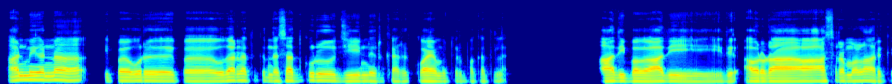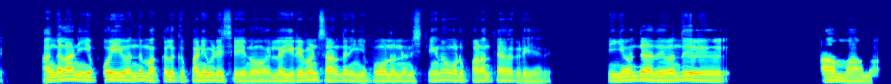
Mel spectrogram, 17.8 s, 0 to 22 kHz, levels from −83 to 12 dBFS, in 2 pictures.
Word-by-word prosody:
ஆன்மீகன்னா, 150 0 +3 0.5
இப்ப 120 +2 -5 0.2
ஒரு 120 -1 +1 0.3
இப்ப 110 0 -8 0.3
உதாரணத்துக்கு 125 -1 -1
இந்த 115 -1 -2
சத்குருஜின்னு 115 -3 -1
இருக்காரு 100 0 -8
கோயம்புத்தூர் 100 -2 -1
பக்கத்தில, - - -12 1.1
ஆதிபக 110 -2 +2
ஆதி 110 0 0 0.4
இது 100 +1 -5 0.2
அவரோட 110 0 +3 0.5
ஆசிரம்மலாம் 115 +1 -1
இருக்கு, 95 - -10 0.4
அங்கேலாம் 155 +5 +4
நீங்க 140 -1 +1
போய் 145 0 +4
வந்து 145 +2 0
மக்களுக்கு 125 +1 -3
பணிவிடை 125 +1 +2
செய்யணும், 115 0 -1
இல்ல 115 +1 0
இறைவன் 130 +1 0
சார்ந்த 125 -1 +1
நீங்க 110 -2 -4
போணும்னு 115 0 0
நெனைச்சிட்டிங்கன்னா, 125 +6 -5
உங்களுக்கு 120 -2 -4
பணம் 130 +1 -1
தேவ 125 - 0
கிடையாது. 95 -1 -7 0.6
நீங்க 120 +2 0
வந்து 155 +1 +2
அது 125 -1 +1
வந்து 150 +3 0 1.4
ஆமாமா. 105 -4 -2
120 Hz, 130 wpm, -23 LUFS, 110-130 Hz, 1.4 s, அங்கேலாம்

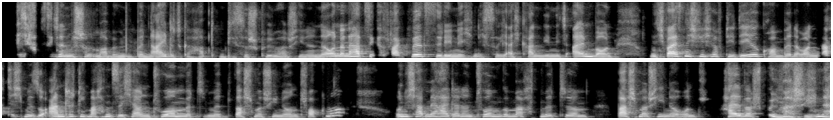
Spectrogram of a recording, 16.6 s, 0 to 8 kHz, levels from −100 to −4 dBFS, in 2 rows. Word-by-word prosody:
Ich - - -2
habe - - -5
sie 250 - -10
dann 215 -4 0
schon 200 +1 -2
immer 180 0 -3
be 170 - -6
beneidet 175 +3 -2
gehabt - - -12
um 180 - -8
diese 170 -1 -10
Spülmaschine, 170 -2 -6
ne, 185 +5 +1
und 225 0 +5
dann 220 +2 +5
hat 230 -1 +7
sie 245 - -3
gefragt: 200 0 0
„Willst 255 -1 +7
du 195 - +2
die 180 0 +2
nicht?“ 170 0 -3
Und - - -8
ich 165 - -9
so: - - -9
„Ja, - - -5
ich 160 - -6
kann 185 +1 -3
die 190 - -3
nicht 190 0 -6
einbauen.“ 205 -6 +4 0.4
Und 215 - -3
ich - - -3
weiß 230 +4 +9
nicht, 295 -2 +2
wie - - +1
ich 255 0 -2
auf 240 - -12
die 230 - -4
Idee 210 +2 +1
gekommen 200 -8 0
bin, 195 -1 -3
aber 185 - -1
dann 190 0 -5
dachte 195 +4 0
ich 230 0 -7
mir 225 -2 -1
so: 205 0 +2
„Andere, 230 +4 +4
die 240 -1 -3
machen 210 +3 0
sich 220 +1 -4
ja 200 - +1
'n 190 0 -3
Turm 225 +2 +3
mit 200 0 -7
mit 185 -1 -8
Waschmaschine 195 0 -3
und 175 0 -8
Trockner.“ 310 - -2 0.5
Und 240 - +2
ich 245 +1 -1
habe 230 -2 +1
mir 230 -1 -1
halt 230 0 0
dann 225 - -2
'nen 225 -1 -3
Turm 230 -1 0
gemacht 220 -2 -4
mit, 220 -1 -6
ähm, 210 0 -5 0.2
Waschmaschine 210 0 +1
und 205 +1 -8 0.2
halber 220 0 +5
Spülmaschine. 205 +1 +1
205 Hz, 270 wpm, -23 LUFS, 190-230 Hz, 0.5 s, weiß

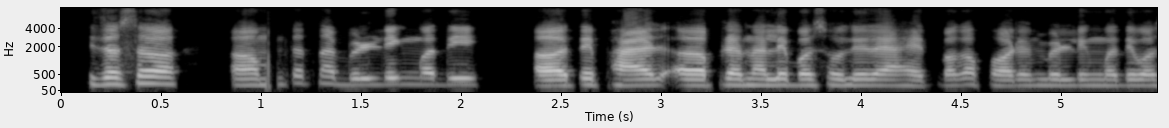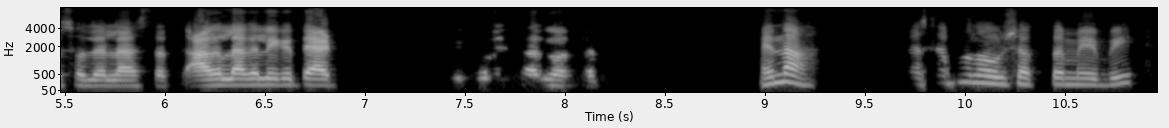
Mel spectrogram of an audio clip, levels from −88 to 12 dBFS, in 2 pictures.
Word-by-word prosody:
की - - -10
जसं 200 +2 +5 0.3
अ, - - -1
म्हणतात 190 +5 -10
ना 210 - -1
बिल्डिंगमध्ये 190 - 0 0.3
अ, 155 0 +9
ते 180 - +3
फायर 170 0 +6
अ, 165 -1 +5
प्रणाली 175 0 +2
बसवलेले 170 0 -1
आहेत. 160 -1 0
बघा 165 +3 -3
फोरेन 165 +1 -2
बिल्डिंगमध्ये 165 0 -5
बसवलेले 160 -1 -3
असतात. 155 0 -5 0.2
आग 165 - +4
लागली 175 +1 +1
की 180 - -4
ते - - +3
ऑटोमॅटिक 185 - -4
चालू 165 0 -4
होतात. 155 - -9 0.8
हे - - -1
ना - - +3 0.6
तसं - - -16
पण 250 - -9
होऊ 215 -2 -2
शकतं 195 0 -6
मेबी 185 +2 -8
170 Hz, 175 wpm, -19 LUFS, 165-185 Hz, 0.8 s, अ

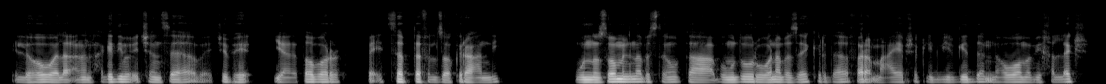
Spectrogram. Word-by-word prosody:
اللي 110 -1 -3
هو 110 0 +4
لأ 110 +1 0
أنا 110 - -2
الحاجات 115 +2 -1
دي 120 - +3
ما 120 - +3
بقيتش 120 - -6
أنساها 110 +1 -1
بقِت - - -12
شِبه 110 -2 -2 0.3
يعتبر 115 +1 +1 0.3
بَقِت - - -6
ثابتة - - +4
في - - -12
الذاكرة 110 0 -1
عَندي، 105 +5 -4 0.8
والنظام 110 +3 +7
اللي 120 -1 +6
أنا 125 - +3
باستخدمه 115 -1 -5
بتاع 105 -2 -1
Pomodoro 110 +2 +1
وأنا 110 +1 +3
باذاكر 110 +2 -4
ده 110 +2 -5
فرَق 115 0 +1
معايا 110 +2 -6
بشَكل 115 0 -12
كبير 110 0 -7
جدًا، 115 +1 -2
إن 125 - -3
هو 110 +1 0
ما 110 - -3
بيخلّاكش 115 +3 -5
110 Hz, 190 wpm, -24 LUFS, 110-115 Hz, 0.8 s, والنظام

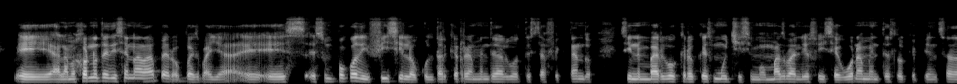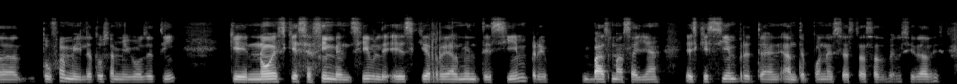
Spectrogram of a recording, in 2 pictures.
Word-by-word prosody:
eh, 120 -1 +6
a 120 - +3
lo 120 - +1
mejor 125 +6 +4
no 165 - +4
te 160 - +4
dice 150 +1 0
nada, 150 0 +2
pero - - 0
pues 115 - 0
vaya, 115 0 -2
eh, 120 +1 +1
es 125 - +1
es 405 - -1
un 140 - -7
poco 150 +4 +4
difícil 135 0 +1
ocultar 115 +2 -3
que - - -3
realmente 120 0 -3
algo 120 0 -2
te - - -13
esté - - -6
afectando. 130 -2 -6 0.3
Sin 130 -2 +1
embargo, 125 +2 +3
creo 125 - -1
que - - +1
es - - -9
muchísimo 125 -3 -3
más 120 +2 0
valioso, 125 0 -1
y - - -3
seguramente 125 +1 -1
es 120 - -13
lo 125 - -5
que - - -15
piensa 115 0 -4 0.2
tu 130 - -3
familia, 120 -5 -1
tus 130 - -5
amigos 120 -1 -5
de 125 - -3
ti, 130 +5 -6 0.5
que 120 -1 +4
no 120 +2 +7
es 130 - +2
que 135 - +4
seas - - +1
invencible 120 -1 +2
es 125 - +2
que 130 - +2
realmente 120 0 -2
siempre 125 -3 -1 0.3
vas 125 0 +5
más 120 -2 -1
allá. 120 +2 -2 0.2
Es - - +1
que - - -1
siempre 130 -1 +1
te - - -5 0.2
antepones 120 +1 -4
a - - 0
estas - - -5
adversidades. 120 -1 -6
125 Hz, 205 wpm, -24 LUFS, 120-130 Hz, 0.5 s, no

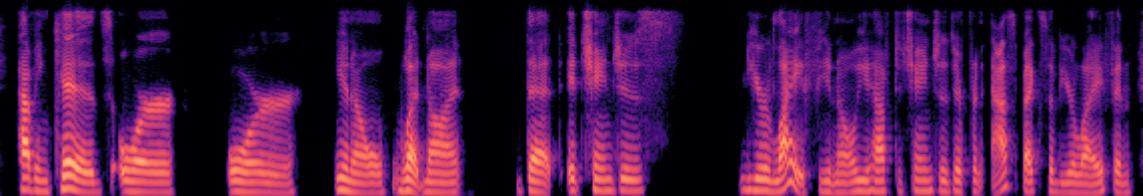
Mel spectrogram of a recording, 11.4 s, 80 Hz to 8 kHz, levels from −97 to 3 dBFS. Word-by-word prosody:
having 165 -4 +5
kids 155 -7 +5
or 150 -1 +2 0.5
or, 145 -2 -1 0.3
you 175 -2 +2
know, 140 -1 -1
whatnot, 150 -3 +2 0.7
that 150 -4 +3
it 170 - -1
changes 165 -1 -3 0.9
your 175 -1 0
life, 150 -3 +2
you 155 -1 -5
know? 140 +1 -4
You 160 +1 -2
have 160 0 -1
to 155 - -18
change 160 +1 -7
the 155 - -5
different 155 -1 -6
aspects 205 -8 -2
of 150 -2 -6
your 140 0 -4
life 135 +2 -2
and 140 -1 -5
155 Hz, 130 wpm, -23 LUFS, 145-165 Hz, 0.9 s, having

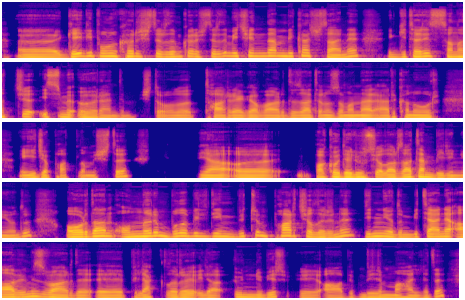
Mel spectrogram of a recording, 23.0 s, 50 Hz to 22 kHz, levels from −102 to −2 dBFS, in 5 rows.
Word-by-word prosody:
Aaa, 115 0 +1
gelip 155 +10 +2
onu 160 0 +4
karıştırdım, 145 -2 0
karıştırdım 150 +2 -2
içinden 170 0 +1
birkaç 175 +1 -1
tane 120 +9 +1 0.3
gitarist 145 +6 0
sanatçı 135 0 -1
ismi 125 0 -1
öğrendim. 95 -4 -3
İşte, - - -9
o 100 +2 -4 0.2
Tárrega 100 0 -2
vardı. 95 0 -2
Zaten 105 +1 -2
o 100 - -1
zamanlar 100 +1 0
Erkan 105 +2 -3
Oğur 100 0 0 0.4
iyice 105 +1 0
patlamıştı. 95 - -4 0.7
Ya, 105 0 +3
ııı, 105 0 +1 0.4
Paco 115 +1 +3
de 115 - +8
Lucía´lar 115 +1 +3
zaten 120 +1 +4
biliniyordu. 95 - -3 0.3
Ordan, 150 +7 +6
onların 155 +3 +3
bulabildiğim 155 -4 0
bütün 170 +4 -2
parçalarını 165 - +1
dinliyordum. 135 -5 +1
Bir 130 - -4
tane 140 +2 +4
abimiz 125 +3 +2
vardı, 105 -3 +1
ııı, 100 -1 0
plaklarıyla 110 +1 -2
ünlü 110 -3 -1
bir, 120 +4 -4 0.2
ııı, 100 -1 -6
abim 95 0 -5
benim 105 0 -3
mahallede 100 - -3
115 Hz, 125 wpm, -23 LUFS, 100-145 Hz, 0.7 s, de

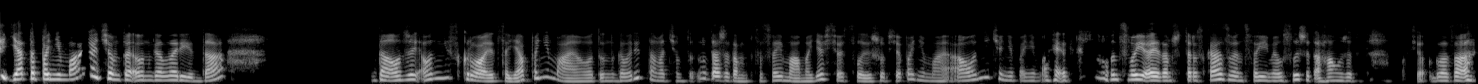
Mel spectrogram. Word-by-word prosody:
Я-то 265 -5 +8
понимаю, 235 -1 +5
о 360 - +6
чём-то 225 -8 +4
он 195 -1 -3
говорит, 195 -4 +1
да? 330 - +1 1.5
Да, 185 -1 +2
он 195 - +2
же 225 0 +1
он 240 +6 -1
не 295 - -4
скроется, 160 - +1
я 150 +8 +1
понимаю. 215 - -4
Вот 150 +1 -7
он 160 +1 -6
говорит 185 - -4
там 200 -9 -7
о 170 - -7
чём-то, 160 -1 -15
ну, 275 - -8
даже 185 -6 +1
там 145 -2 -4
со 160 - -14
своей 185 +5 -3
мамой, 150 -3 -3
я 220 - -1
всё 235 -7 -7
слышу, 155 -1 -5
всё 155 +1 -7
понимаю, 185 -10 -8
а 170 - -1
он 210 +9 -2
ничего 310 -8 -7
не 190 - -7
понимает. 180 +2 -5 0.2
Он 240 -6 -2
своё, 220 0 +5
э, 185 -1 +8
там 180 0 +1
что-то 180 +2 -2
рассказывает, 205 +2 +1
он - - -12
своё 180 +1 -2
имя 170 -1 -4
услышит, 195 +2 -3
ага, 150 +4 -1
он 175 - -6
уже 165 -2 -7 0.5
всё, - - -8
глаза, 175 +3 +3
185 Hz, 210 wpm, -23 LUFS, 165-225 Hz, 1.5 s, Я-то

